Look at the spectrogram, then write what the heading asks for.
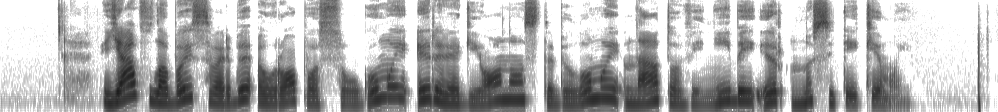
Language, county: Lithuanian, Klaipėda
